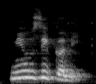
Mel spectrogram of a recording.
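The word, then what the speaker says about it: musically: बाद LLY आता है तो ए साइलेंट होता है। किसी भी वर्ड में ए के बाद LLY आता है तो वहां पे हमें ए को नहीं पढ़ना है, वहां पे ए साइलेंट रहेगा।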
